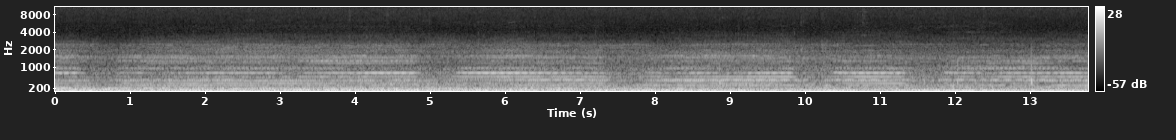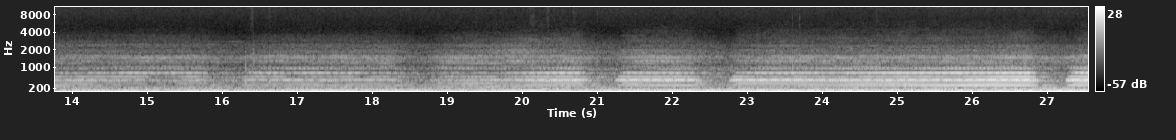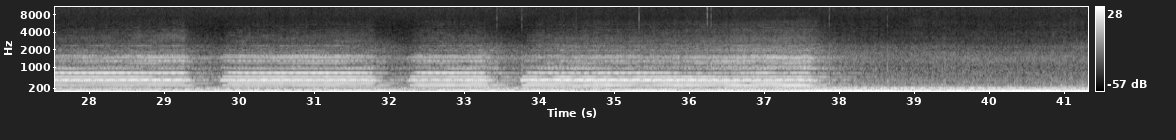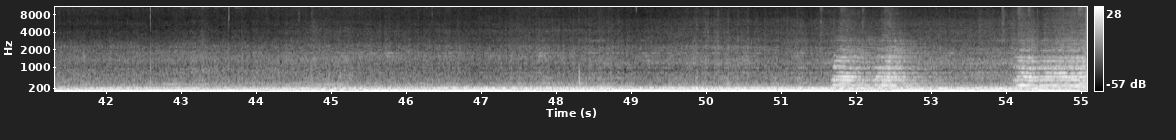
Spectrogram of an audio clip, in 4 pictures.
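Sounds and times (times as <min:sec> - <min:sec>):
locomotive air horn blasts: 0:00.0 - 0:38.3, 0:51.6 - 0:55.0
low locomotive rumble: 0:00.0 - 0:55.0.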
